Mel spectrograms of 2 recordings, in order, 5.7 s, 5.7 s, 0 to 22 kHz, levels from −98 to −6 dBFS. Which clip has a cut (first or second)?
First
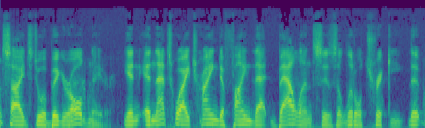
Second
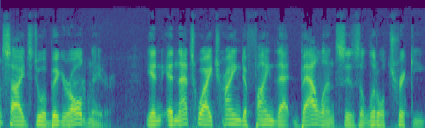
first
